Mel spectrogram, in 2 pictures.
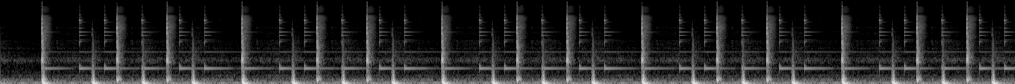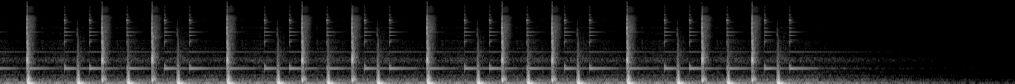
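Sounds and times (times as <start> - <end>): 
cowbell: 0.4 - 18.4.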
